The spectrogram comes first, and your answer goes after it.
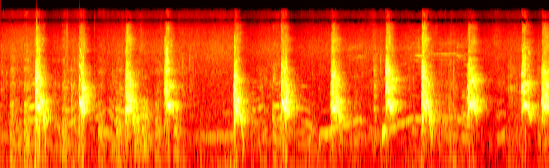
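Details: An excited Corgi playing "laser" gives sharp barks, roughly one each second, with brief pauses between bursts.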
